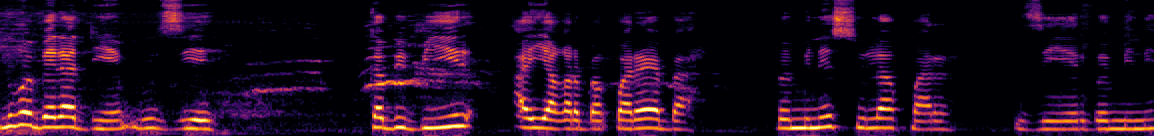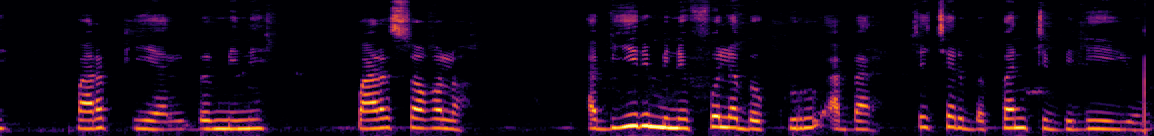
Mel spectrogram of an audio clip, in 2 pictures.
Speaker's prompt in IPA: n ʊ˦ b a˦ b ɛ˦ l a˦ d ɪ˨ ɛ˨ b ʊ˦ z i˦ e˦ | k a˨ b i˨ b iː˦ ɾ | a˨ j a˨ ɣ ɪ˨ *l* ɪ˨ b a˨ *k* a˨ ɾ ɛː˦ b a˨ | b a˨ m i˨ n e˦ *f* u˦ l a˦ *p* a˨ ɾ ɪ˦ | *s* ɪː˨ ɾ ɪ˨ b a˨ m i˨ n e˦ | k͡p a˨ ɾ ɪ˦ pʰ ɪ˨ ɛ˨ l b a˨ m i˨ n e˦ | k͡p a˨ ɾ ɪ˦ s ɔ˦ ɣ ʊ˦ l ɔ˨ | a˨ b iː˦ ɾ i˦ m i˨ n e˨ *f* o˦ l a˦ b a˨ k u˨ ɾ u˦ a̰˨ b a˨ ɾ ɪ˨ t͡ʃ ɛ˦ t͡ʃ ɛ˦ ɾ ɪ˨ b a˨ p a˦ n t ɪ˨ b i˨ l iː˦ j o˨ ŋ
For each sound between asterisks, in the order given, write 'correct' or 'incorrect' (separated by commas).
incorrect, incorrect, incorrect, incorrect, incorrect, correct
